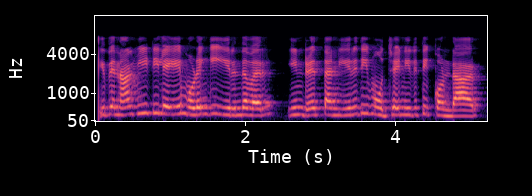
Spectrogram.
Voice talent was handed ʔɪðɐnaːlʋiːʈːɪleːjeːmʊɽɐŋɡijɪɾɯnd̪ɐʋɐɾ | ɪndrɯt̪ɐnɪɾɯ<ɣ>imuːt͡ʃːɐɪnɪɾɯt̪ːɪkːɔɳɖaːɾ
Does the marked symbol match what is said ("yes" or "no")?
no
